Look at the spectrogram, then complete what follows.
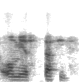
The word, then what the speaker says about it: homeostasis: hablan de manera regular esta palabra tiene acento en la o por lo tanto es la pronuncia mal es homeostasis no envíos taxis en el vídeo está pronunciada mal un caso muy sencillo de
